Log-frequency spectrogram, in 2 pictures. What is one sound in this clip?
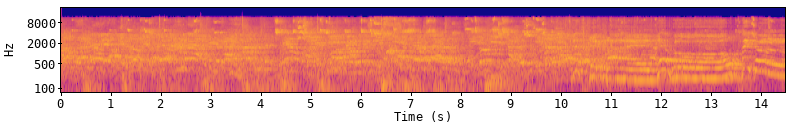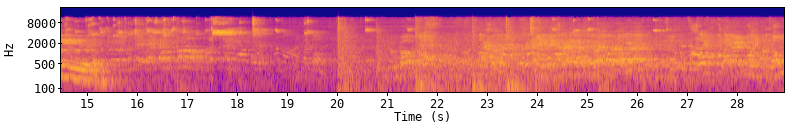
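A crowd chatters and calls out in an echoing gym.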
